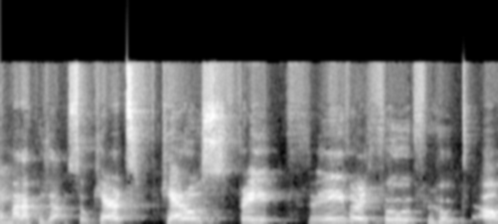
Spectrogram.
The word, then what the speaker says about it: maracujá: Maracujá. Maracujá. And the stressed syllable is the last one. So take a look to this here. Maracujá.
